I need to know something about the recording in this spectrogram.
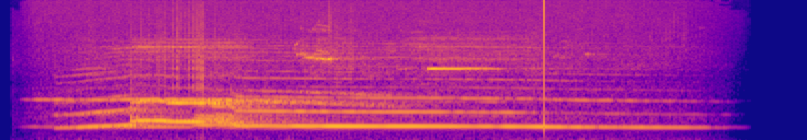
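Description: Wolf howling, recorded as a sound effect: one long howl that rises slightly, holds for several seconds with other howls overlapping near the start, then slides a little lower and fades out.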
